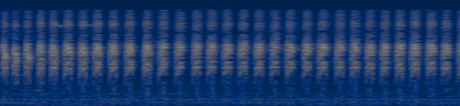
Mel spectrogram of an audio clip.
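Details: Green leafbird tembakan song for provoking silent birds to sing: a steady machine-gun series of about two dozen harsh, buzzy notes, roughly five per second, at even volume, with a soft low hum underneath.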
